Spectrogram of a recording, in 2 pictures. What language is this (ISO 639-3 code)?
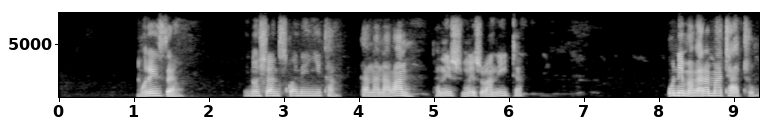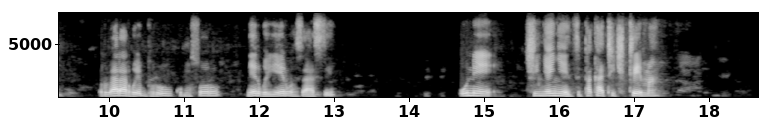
sna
